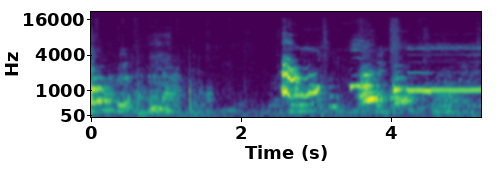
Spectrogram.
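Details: A female Corgi "sings" after her leg surgery, on December 26, 2018, howling in high, wavering notes that settle into one long, steady tone.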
